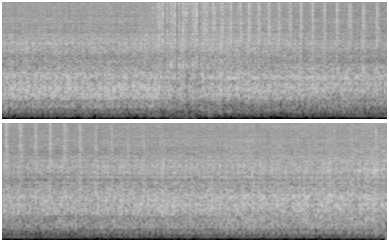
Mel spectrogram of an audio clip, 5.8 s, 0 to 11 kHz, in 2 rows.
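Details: Opel X30XE V6 engine running steadily with a rapid, evenly spaced metallic knock coming through clearly, a definite internal engine knock whose source is not pinned down.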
